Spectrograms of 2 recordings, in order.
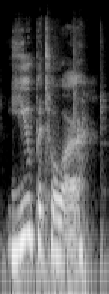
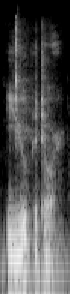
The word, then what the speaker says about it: Eupator: Eupator. Europator. I kind of actually like that name. It's kind of neat. Yeah. It's almost Jupiter, but it's spelled EUP.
